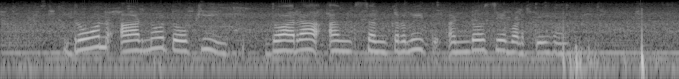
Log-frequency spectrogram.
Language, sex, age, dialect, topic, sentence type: Hindi, female, 60-100, Kanauji Braj Bhasha, agriculture, statement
